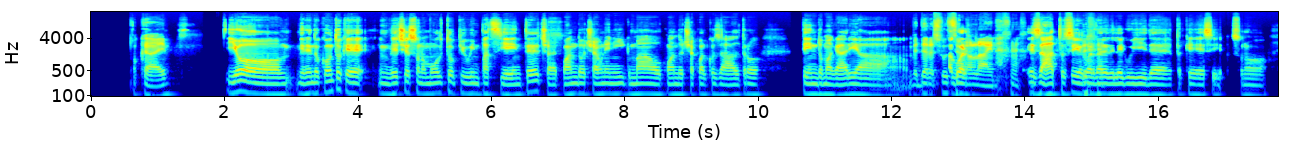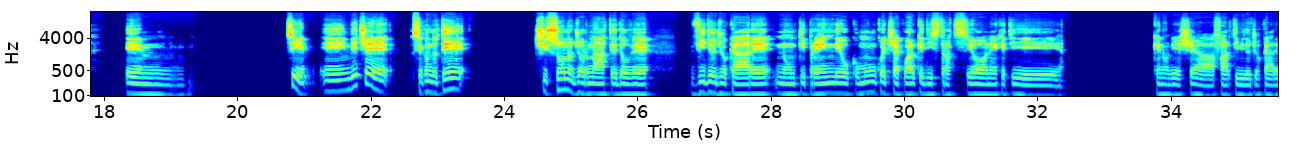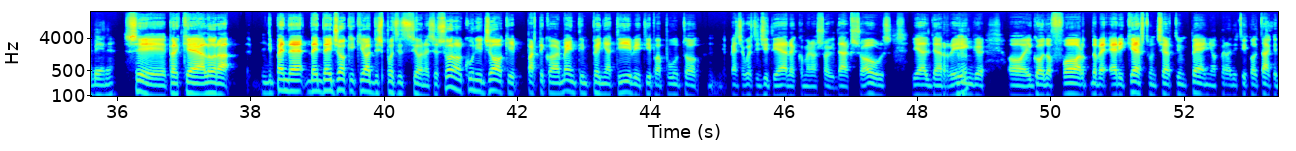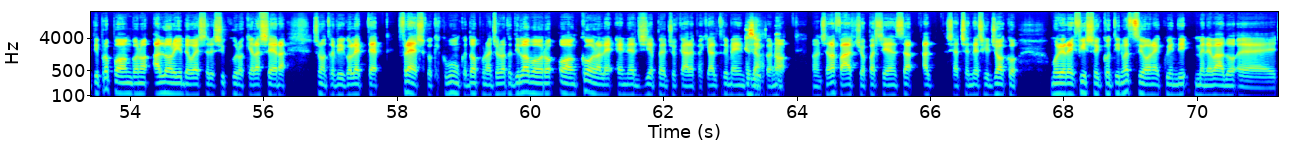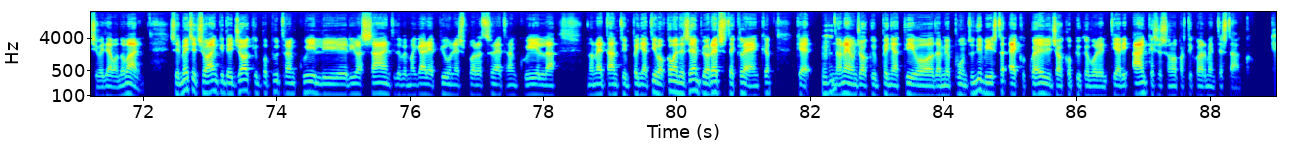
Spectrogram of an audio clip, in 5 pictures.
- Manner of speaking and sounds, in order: other background noise; "Cioè" said as "ceh"; tapping; chuckle; laughing while speaking: "Sì"
- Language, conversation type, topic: Italian, podcast, Quale hobby ti fa dimenticare il tempo?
